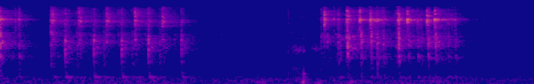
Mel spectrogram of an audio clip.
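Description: Rapid clicking keystrokes on a computer keyboard come in two bursts of close, crisp taps separated by a short pause, with no voices.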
